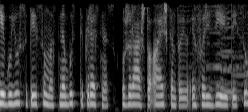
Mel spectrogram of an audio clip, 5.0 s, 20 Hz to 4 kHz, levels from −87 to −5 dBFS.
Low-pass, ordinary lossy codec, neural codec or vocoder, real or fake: 3.6 kHz; MP3, 32 kbps; none; real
